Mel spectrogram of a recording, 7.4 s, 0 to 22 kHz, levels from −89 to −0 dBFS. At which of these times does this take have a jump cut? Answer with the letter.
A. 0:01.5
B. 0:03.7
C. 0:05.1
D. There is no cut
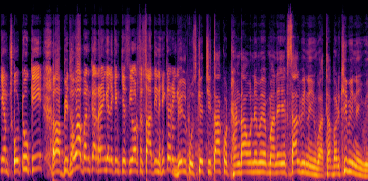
B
